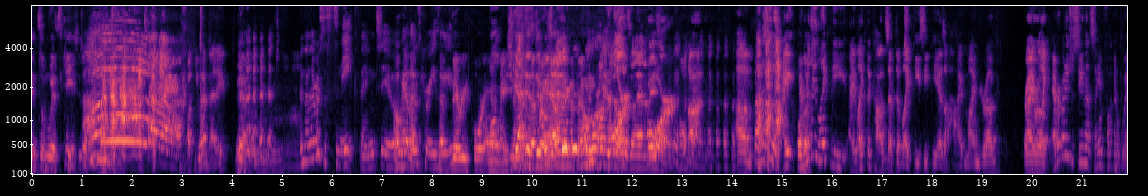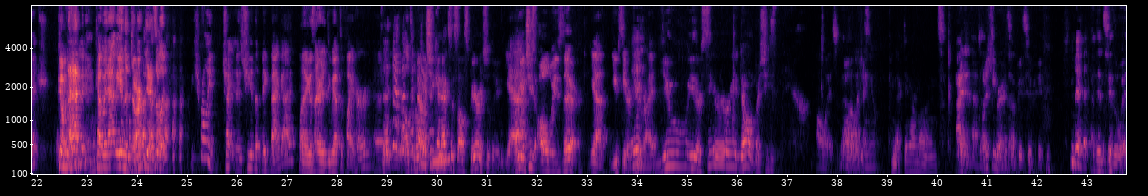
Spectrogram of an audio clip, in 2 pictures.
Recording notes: Maybe not the best audio that we've every done. This week we invite several friends over to watch Disco Godfather.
